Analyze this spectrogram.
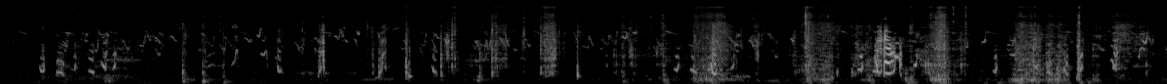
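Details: Grey francolin chicks calling: thin, high chirps and short rising peeps repeated irregularly, mixed with dense clicking and handling-like thumps throughout.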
